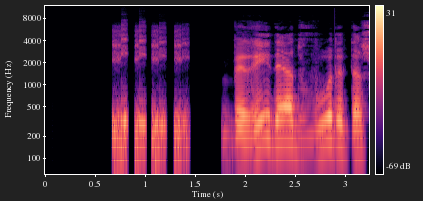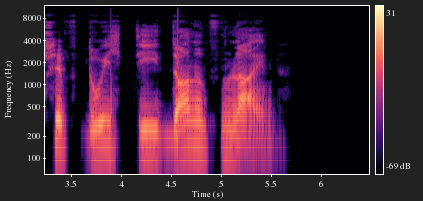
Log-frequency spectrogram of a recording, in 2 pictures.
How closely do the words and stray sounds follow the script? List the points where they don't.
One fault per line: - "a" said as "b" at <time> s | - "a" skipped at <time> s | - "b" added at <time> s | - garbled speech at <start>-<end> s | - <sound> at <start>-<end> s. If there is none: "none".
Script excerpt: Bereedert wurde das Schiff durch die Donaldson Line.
- laugh at 0.7-1.5 s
